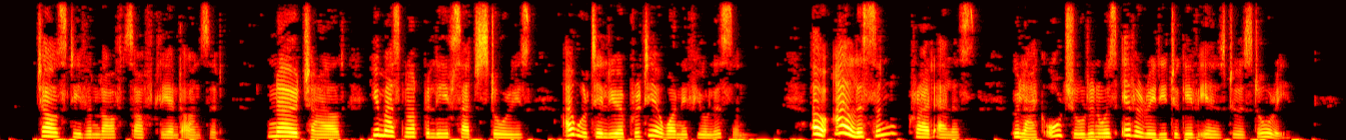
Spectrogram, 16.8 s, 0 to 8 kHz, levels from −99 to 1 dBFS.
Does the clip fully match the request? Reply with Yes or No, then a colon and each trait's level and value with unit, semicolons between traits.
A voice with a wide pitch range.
No: average, 4.9 semitones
